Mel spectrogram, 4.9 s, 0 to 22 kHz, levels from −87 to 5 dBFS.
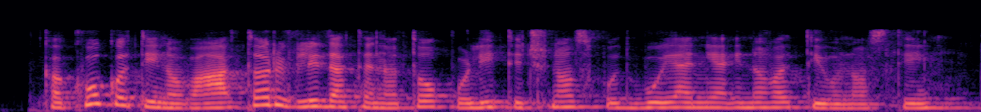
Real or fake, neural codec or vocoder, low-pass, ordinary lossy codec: fake; codec, 16 kHz, 4.8 kbps, FACodec; 7.2 kHz; MP3, 96 kbps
